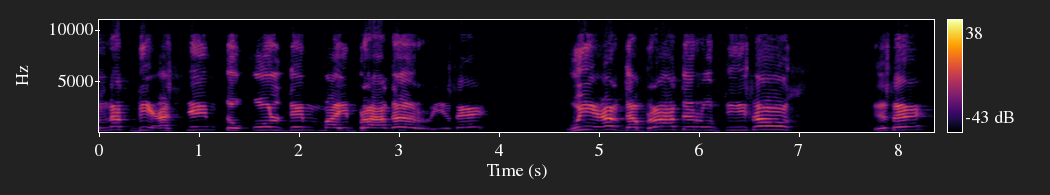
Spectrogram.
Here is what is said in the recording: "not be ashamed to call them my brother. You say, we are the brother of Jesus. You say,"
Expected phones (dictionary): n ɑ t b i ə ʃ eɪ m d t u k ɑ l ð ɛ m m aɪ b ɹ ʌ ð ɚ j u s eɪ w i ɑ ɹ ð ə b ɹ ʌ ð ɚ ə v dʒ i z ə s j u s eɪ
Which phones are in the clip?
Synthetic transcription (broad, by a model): n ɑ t b i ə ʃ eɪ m t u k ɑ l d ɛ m m aɪ b ɹ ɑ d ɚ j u s eɪ w i ɑ ɹ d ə b ɹ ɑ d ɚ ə b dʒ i s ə s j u s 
